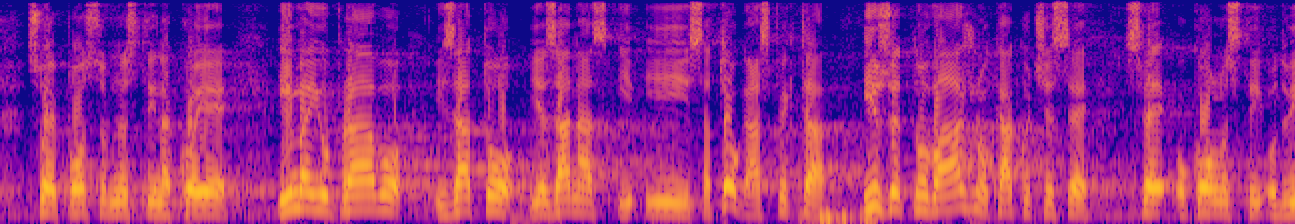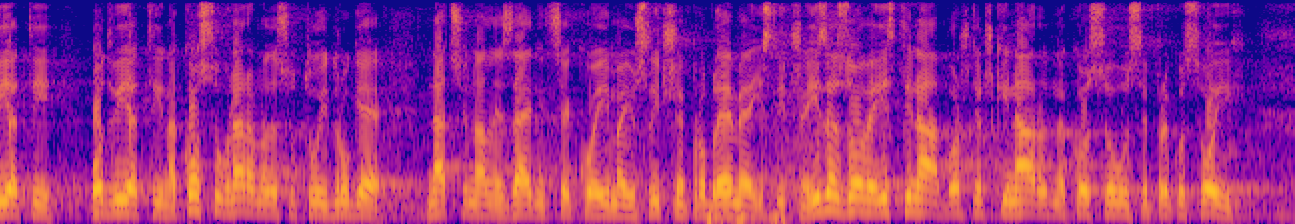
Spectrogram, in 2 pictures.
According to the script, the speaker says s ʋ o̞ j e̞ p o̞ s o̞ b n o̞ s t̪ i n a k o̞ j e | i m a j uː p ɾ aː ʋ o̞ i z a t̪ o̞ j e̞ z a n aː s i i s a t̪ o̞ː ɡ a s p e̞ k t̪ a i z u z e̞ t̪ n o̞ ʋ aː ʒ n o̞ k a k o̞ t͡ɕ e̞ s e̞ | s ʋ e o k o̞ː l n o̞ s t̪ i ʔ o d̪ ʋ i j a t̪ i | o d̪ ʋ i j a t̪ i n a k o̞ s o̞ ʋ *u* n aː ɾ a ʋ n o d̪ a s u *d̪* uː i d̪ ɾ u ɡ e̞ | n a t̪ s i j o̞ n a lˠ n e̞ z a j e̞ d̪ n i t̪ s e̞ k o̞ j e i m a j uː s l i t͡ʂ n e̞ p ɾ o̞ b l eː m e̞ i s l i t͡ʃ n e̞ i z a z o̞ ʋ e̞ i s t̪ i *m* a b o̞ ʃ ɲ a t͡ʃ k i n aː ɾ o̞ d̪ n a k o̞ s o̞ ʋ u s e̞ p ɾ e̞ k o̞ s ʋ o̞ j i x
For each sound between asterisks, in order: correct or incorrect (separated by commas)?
correct, incorrect, incorrect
